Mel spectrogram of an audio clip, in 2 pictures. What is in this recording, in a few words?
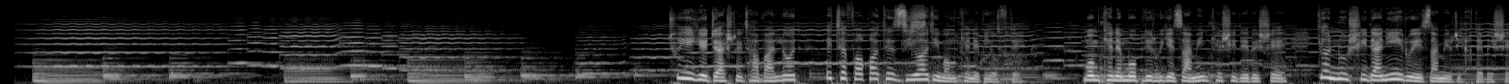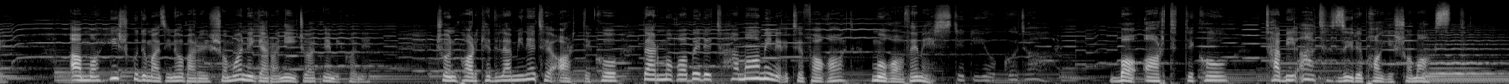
commercial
